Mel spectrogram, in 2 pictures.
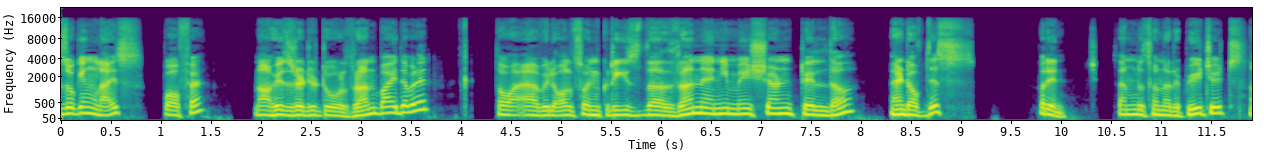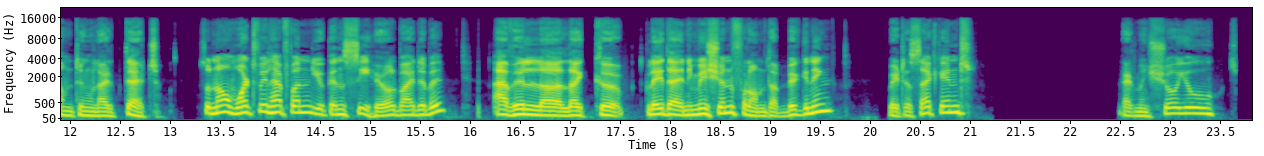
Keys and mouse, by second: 4.2 click, 4.9 click, 10.4-12.3 drag, 12.7 click, 13.5 KP_0, 22.6 click, 23.5 ctrl+middle click.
